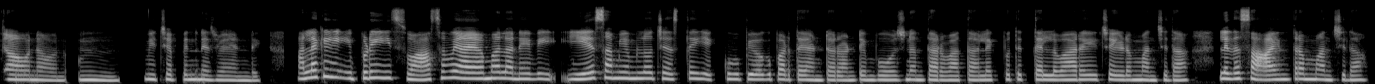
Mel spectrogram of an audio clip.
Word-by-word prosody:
అవునవును. 205 -4 -1 0.2
హ్మ్. 205 -2 +1 0.4
మీరు 230 -2 -2
చెప్పింది 225 0 -1
నిజమే 205 -1 -2
అండి. 185 -1 -3 0.5
అలాగే 330 +6 +4 0.2
ఇప్పుడు 290 +3 0
ఈ - - 0
శ్వాస 225 -1 +1
వ్యాయామాలనేవి, 270 -3 +4 0.4
ఏ 250 - +6 0.2
సమయంలో 280 -2 +1
చేస్తే 250 +1 -3 0.2
ఎక్కువ 240 +2 -5
ఉపయోగపడతాయంటారు? 220 -3 -2
అంటే 200 +2 -3 0.2
భోజనం 205 +1 -1
తర్వాతా? 200 0 -1
లేకపోతే 225 +2 -6
తెల్లవారే 215 0 +1 0.2
చేయడం 210 -2 0
మంచిదా? 200 0 -2 0.4
లేదా 265 +1 +3
సాయంత్రం 235 +2 +2
మంచిదా? 210 -1 -2
220 Hz, 115 wpm, -22 LUFS, 205-250 Hz, 0.5 s, ఏ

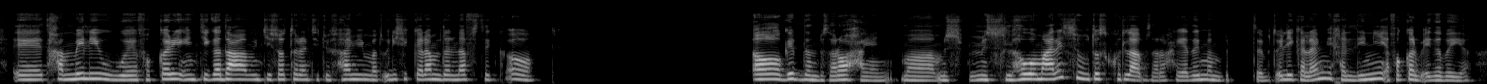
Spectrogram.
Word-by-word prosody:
آآ 220 0 0
"اتحمّلي 245 +4 +2
وفكّري 215 +1 0
أنتِ 230 +1 -2
جدعة 230 0 +5
وأنتِ 225 0 -4
شاطرة، 230 +1 -3
أنتِ 220 0 -7
بتفهمي 230 +2 -2
ما 215 -2 -3
تقوليش 225 +3 -7
الكلام 230 -2 0
ده 225 0 -2
لنَفْسِك." 220 0 -6
آه. 220 -5 -2 2.2
آه، 235 0 +7
جدًا 225 -2 +1
بصراحة 200 +1 +1
يعني 180 -1 -8
ما 190 -2 -2
مش 195 0 -6
مش 210 +1 -3
اللي 205 - 0
هو 245 +1 +7
معلش 265 +7 +4
وبتسكت 250 -2 -1
لأ 205 -3 +4
بصراحة 190 0 -10
هي 185 - -3
دايمًا 215 +2 -1
بت 195 -2 -10
بتقول 185 +4 -5
لي 220 - +2
كلام 215 +5 0
يخلّيني 230 +1 0
أفكّر 215 +1 -1
بإيجابية. 185 -2 -5
220 Hz, 150 wpm, -26 LUFS, 205-235 Hz, 2.2 s, آه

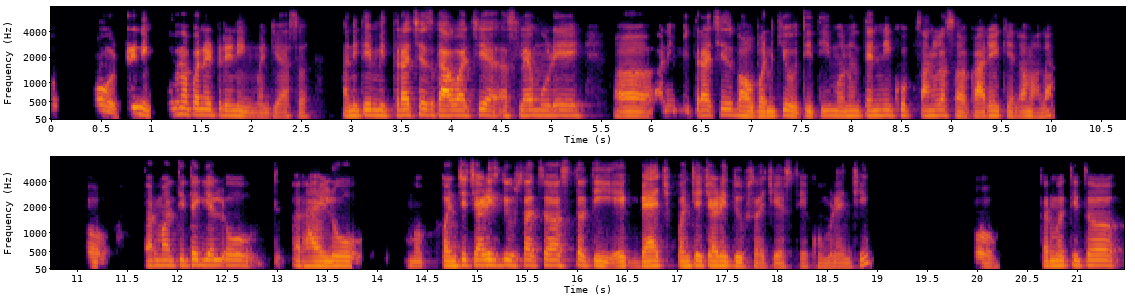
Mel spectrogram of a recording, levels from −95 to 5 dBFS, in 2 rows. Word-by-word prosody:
हो, 135 -5 -4
ट्रेनिंग 170 -4 +5 0.2
पूर्णपणे 155 -1 +1
ट्रेनिंग 130 -4 0
म्हणजे 105 +1 -8
असं 110 +1 -8 0.4
आणि 125 +1 +1
ते 145 - +4
मित्राचेच 145 +2 +1
गावाचे 135 +1 +5
असल्यामुळे 135 +1 -1 0.5
अ, - - -5
आणि 120 +2 0
मित्राचीच 135 +4 -1
भाऊबंदकी 120 +1 +1
होती 120 -1 -1
ती 125 - -4
म्हणून 125 0 -1
त्यांनी 130 +1 0
खूप 135 -1 -5
चांगलं 130 +1 -1
सहकार्य 115 +2 0
केलं 115 -1 -4
मला. 110 -3 -4 1.1
हो, - - -1 0.5
तर - - -1
मग 135 -1 0
तिथे 140 +2 +2
गेलो, 140 0 +1 0.6
राहिलो. 120 0 +3 0.7
मग 120 0 -4 0.2
45 140 +2 +5
दिवसाचं 140 0 +1
असतं, 135 +1 -1
ती 125 -2 +3 0.2
एक 115 -3 -1
बॅच 125 +1 +6
45 125 0 +4
दिवसाची 110 -4 -2
असते 100 +3 -8
कोंबड्यांची. 105 -1 -6 1.1
हो. 105 -4 -3 0.4
तर 125 - 0
मग 130 0 +3
तिथं 135 0 +1
130 Hz, 125 wpm, -24 LUFS, 120-135 Hz, 1.1 s, बॅच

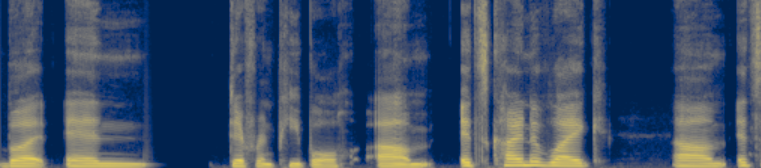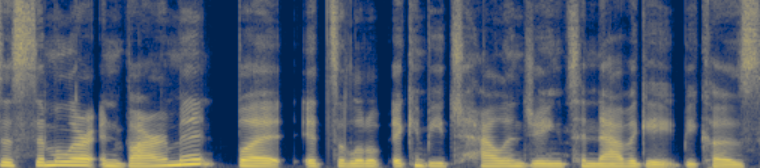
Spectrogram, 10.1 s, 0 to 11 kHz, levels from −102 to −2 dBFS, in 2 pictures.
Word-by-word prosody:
but 165 +1 +3
in 160 - 0 0.5
different 165 -5 0
people, 145 -1 -2 0.2
um, 150 -2 +3 0.2
it's 195 - +2
kind 215 0 +3
of, 220 -3 0
like 190 -2 +2 0.5
um, 170 -2 +2
it's 200 +1 -2
a 200 - +2
similar 220 +2 +3
environment, 190 - +2
but 175 -3 +3
it's 175 +1 -4
a - - 0
little 175 +1 0
it 170 - -1
can 195 - -1
be 175 -1 -4
challenging 170 -1 -2
to 170 - -6
navigate 155 -2 -1
because 145 -1 -3
170 Hz, 150 wpm, -21 LUFS, 160-185 Hz, 0.5 s, but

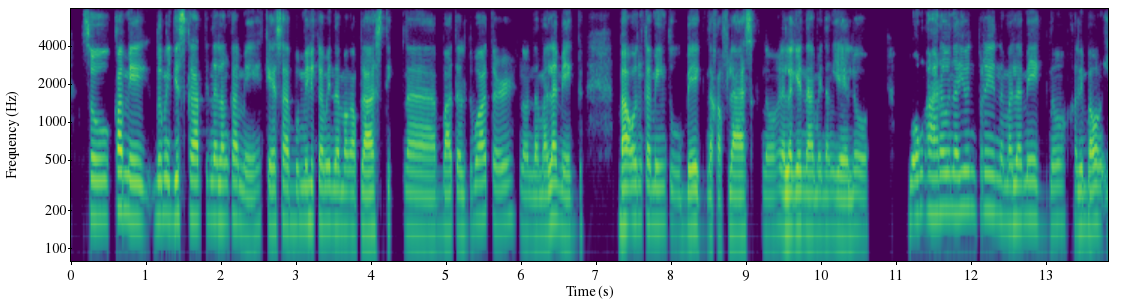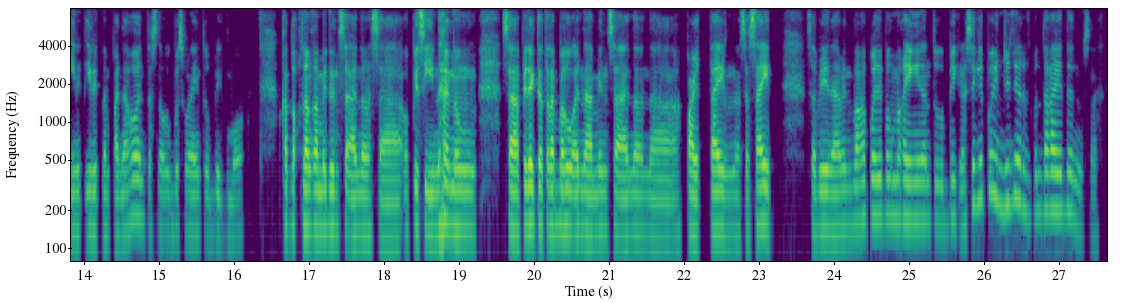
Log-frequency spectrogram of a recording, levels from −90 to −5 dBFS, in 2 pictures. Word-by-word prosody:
So 170 -1 +1
kami, 170 -7 +4
dumidiskarte 170 0 +3
na 170 - +1
lang 160 0 0
kami, 145 -4 -3
kaysa 150 0 +1
bumili 155 +1 -1
kami 155 0 0
ng 150 - 0
mga 140 -1 -1
plastic 140 +1 +2
na, 135 -2 -1
bottled 135 0 -2
water, 160 0 -2
'no, 135 -2 -5
na 130 - -3
malamig, 135 -2 0 0.5
baon 155 +1 +5
kaming 150 -1 -1
tubig 140 0 -2
naka-flask, 130 +1 0
'no? 130 0 -7
Lalagyan 135 0 +3
namin 135 0 -2
ng 130 - -9
yelo. 130 +1 -2 0.6
Buong 180 +3 -1
araw 190 +1 +1
na 190 - +1
'yon 205 0 -5
pre, 195 -1 -2
na 170 - -6
malamig, 160 -2 -2
no? 155 +1 -7
Halimbawa 145 +1 0
ang - - -14
init-init 140 0 -5
ng 135 - -6
panahon, 140 +8 -2
tas 140 -3 -5
naubos 135 +1 -6
mo 135 - -7
na 130 - -3
'yong 130 - -15
tubig 130 -1 -12
mo, 120 +2 -11 0.5
katok 150 -1 0
lang 145 - +7
kami 145 0 +3
do'n 145 -1 +1
sa 125 - +3
ano, 130 -1 0
sa 120 -2 +1
opisina 140 +1 +5
nung, 140 -1 0 0.4
sa 140 -2 +7
pinagtatrabahuhan 145 -2 +4
namin 135 0 +1
sa 130 -3 +3
ano 135 0 -3
na, 120 -1 -5
part-time, 140 0 +2
na 130 0 -9
sa 135 - -1
site, 150 +2 +6 0.4
sabihin 140 0 -1
namin, 140 +1 -3
"Baka 155 +2 -1
puwede 175 -1 +1
bang 180 -1 -5
makahingi 165 -1 +2
ng 165 - -4
tubig", 160 +1 -8
"Oh, 145 - -7
sige 230 +5 -1
po 280 +4 -8
engineer, 225 0 -3
punta 195 +1 -4
kayo 200 -1 +3
do'n", 190 -5 -7
sa 120 -1 -12
145 Hz, 180 wpm, -23 LUFS, 135-165 Hz, 0.6 s, lang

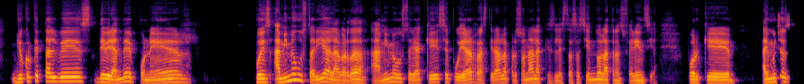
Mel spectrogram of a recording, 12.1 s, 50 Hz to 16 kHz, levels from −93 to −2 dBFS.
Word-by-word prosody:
yo 155 -1 -2
creo 185 -2 -3
que 215 - +1
tal 180 -1 +2
vez 185 0 +3
deberían 145 -3 +3
de 180 +1 +2
poner 140 +2 -1 1.0
pues, 155 -1 +3
a 150 +1 +7
mí 165 - +2
me 235 +5 +3
gustaría, 170 - +1
la 120 -4 +2
verdad, 120 +2 +1
a 105 0 0
mí 125 +6 -1
me 170 +2 -1
gustaría 130 -6 -3
que 150 +2 -1
se 155 0 -6
pudiera 125 +2 +1
rastrear 130 -2 -3
a - - -3
la 145 0 -3
persona 120 +5 -4
a - - +1
la 145 0 -2
que 115 - -19
s 110 0 -12
le 105 - -6
estás 110 +4 -10
haciendo 130 +1 -2
la 125 -2 +1
transferencia, 110 0 -5 0.4
porque 125 -2 +2 0.4
hay 135 +3 +2
muchas 165 +3 -2
135 Hz, 190 wpm, -22 LUFS, 125-155 Hz, 1.0 s, a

